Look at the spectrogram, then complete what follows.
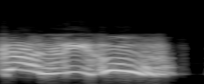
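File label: Italian enemy detected mood high, speech; War Thunder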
